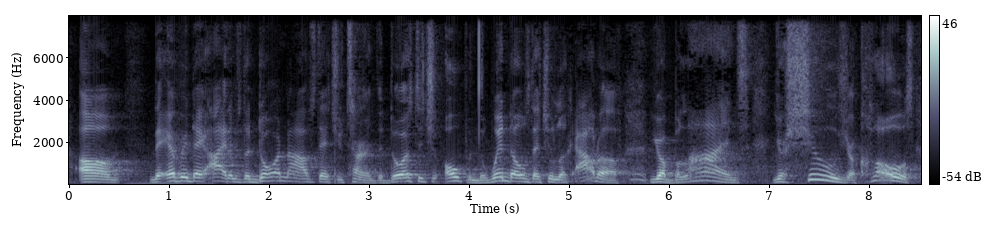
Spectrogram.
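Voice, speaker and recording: Earnest, slightly winded motivational coach. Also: male voice, on the high side, darkish tone. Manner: earnest, repetitive preaching cadence with many fillers. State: a bit out of breath. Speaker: podcast host and motivational coach. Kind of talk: motivational podcast talk on leadership.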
